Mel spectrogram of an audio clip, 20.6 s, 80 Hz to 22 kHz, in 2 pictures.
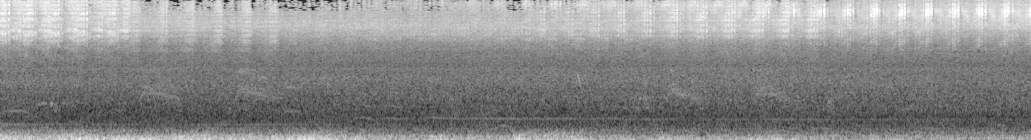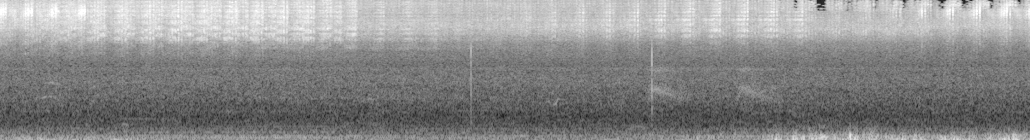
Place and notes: Châtillon-sur-Seine, France - Storm
During this evening, it's an hot and threatening athmosphere. A violent storm is brewing on the horizon. There's a lot of locusts and mosquitoes. During this night, we had 7 dangerous storms, whose 2 were enormous, and 2 storms again in the morning. Exhausting !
